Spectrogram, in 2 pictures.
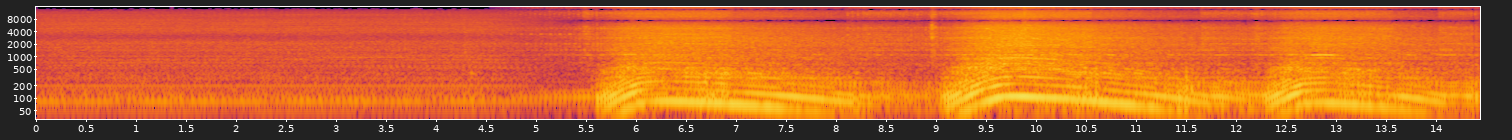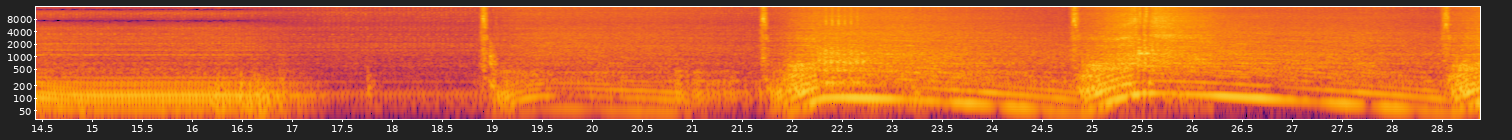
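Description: Nissan Pulsar SSS's turbocharged MR16DDT four-cylinder idling, then blipped three times, each rev rising and falling back. This first part is with the stock airbox intake. After a cut it idles again and is blipped three more times with a custom 3-inch intake pipe and open cone filter fitted.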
